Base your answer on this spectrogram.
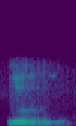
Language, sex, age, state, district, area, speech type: Maithili, male, 45-60, Bihar, Madhubani, urban, conversation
